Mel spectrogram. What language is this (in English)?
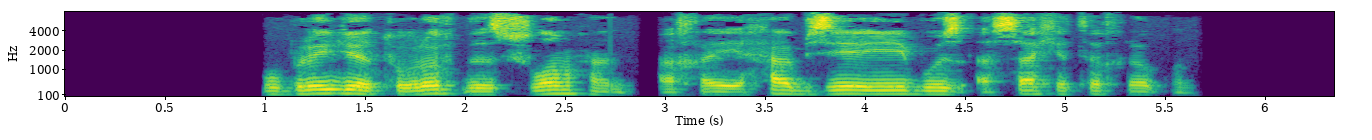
Abkhazian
